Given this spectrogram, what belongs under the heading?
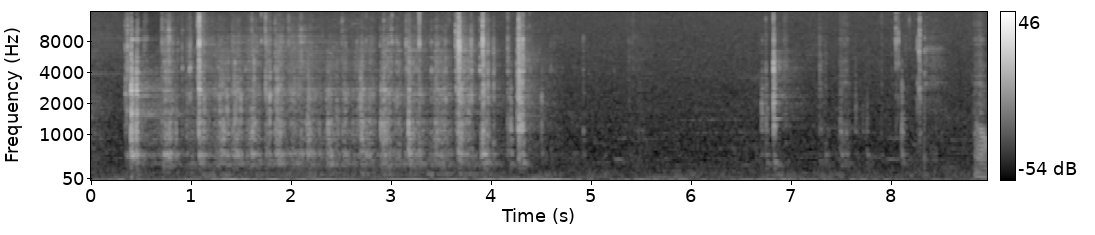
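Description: A Parkside bench drill press works through a piece of standard steel, giving a close mechanical rattling and ticking for several seconds before dying down, then a few sharp clicks later.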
